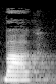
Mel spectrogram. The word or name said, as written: bag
